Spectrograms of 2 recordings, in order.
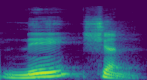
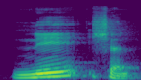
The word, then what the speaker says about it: नेशन: इनकी प्रैक्टिस कीजिएगा देखो इसको क्या पढ़ेंगे नेशन नेशन एन ए ने और टी आई एन को पढ़ेंगे शन तो क्या पढ़ाया जाएगा इसको नेशन नेशन अभी ट्रांसलेशन में आपको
